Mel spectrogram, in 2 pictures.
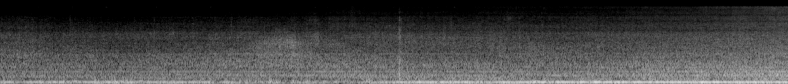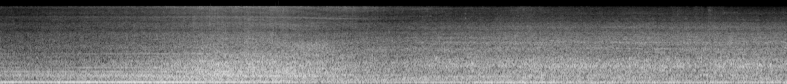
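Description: Diesel locomotive hauling a passenger train approaches and passes: a steady low engine drone grows louder and peaks as the locomotive goes by about ten seconds in, followed by the rumble of the coaches rolling past.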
